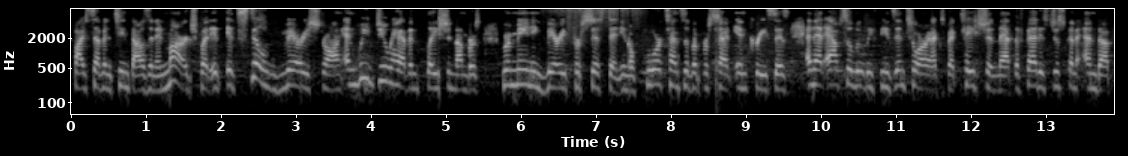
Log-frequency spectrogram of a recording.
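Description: A middle-aged woman economist speaking as a guest in a live TV interview over a remote video link, talking quickly with frequent restarts and repeated words. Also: mid-range voice, a little hiss or hum, poor audio. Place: home room with plant.

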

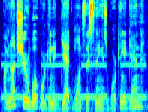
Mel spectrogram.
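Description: A man's voice: medium pitch, fairly quick, noisy background, close to an everyday voice. An actor playing a wary, determined man in his thirties in a video game, with a dry, questioning manner. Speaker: game protagonist. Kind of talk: video game character dialogue. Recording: music behind game dialogue.

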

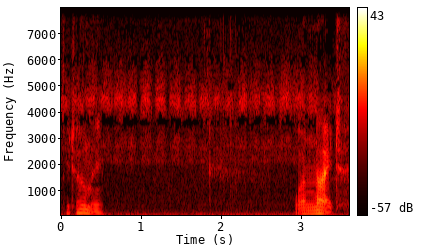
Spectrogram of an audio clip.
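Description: An actor playing a stern, imperious gentleman archaeologist in a radio drama, clipped and demanding in manner. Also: medium pitch, lively intonation, very slow, highs cut off, background noise. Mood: restrained disapproval. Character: Sir Arthur Evans, stern, imperious English gentleman archaeologist.

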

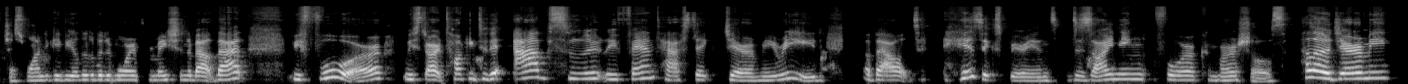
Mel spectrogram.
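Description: A woman's voice: mid-range voice, expressive, normal speed. A woman in her fifties hosting an interview over a video call from an indoor room. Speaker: host, guild chairperson. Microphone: computer mic on a video call.

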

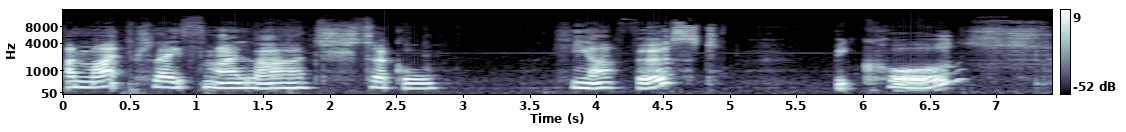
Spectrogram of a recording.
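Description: An Australian woman with a tired, croaky voice chatting casually and laughing as she demonstrates card making at her craft desk. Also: mid-range voice, expressive, extremely slow, long pauses. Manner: chatty, laughs often, mutters to herself while working. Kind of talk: casual crafting tutorial chat. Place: indoor craft desk, overhead camera.

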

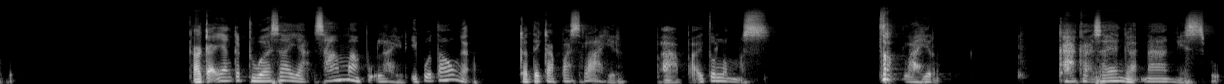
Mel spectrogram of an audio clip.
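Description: A middle-aged man preaches with a Javanese accent at a medium pitch. He mixes religious teaching with storytelling in a conversational manner. He often turns to address his listeners directly. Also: breathy edge. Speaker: Islamic preacher. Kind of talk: sermon with personal storytelling.

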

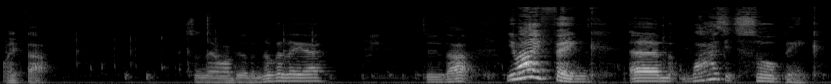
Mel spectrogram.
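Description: A male host chatting casually while building in a game, rambling with lots of fillers and restarts, sometimes bursting into excited exclamations. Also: on the high side, slow pace, pauses often. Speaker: gameplay channel host.

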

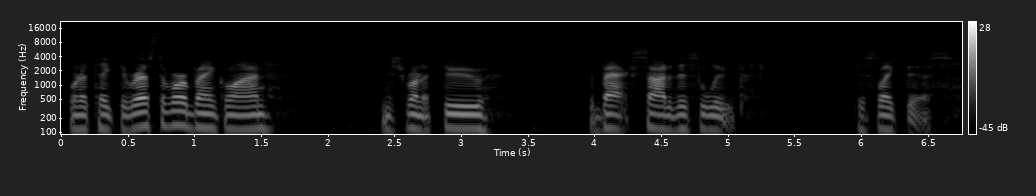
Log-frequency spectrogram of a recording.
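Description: Bright-voiced man giving a casual tutorial. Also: mid-range voice, steady tone, moderate pace, no room sound. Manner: plain-spoken, informal, explanatory. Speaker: bushcraft demonstrator, host. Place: outdoors in woodland.

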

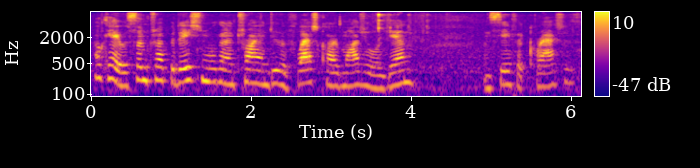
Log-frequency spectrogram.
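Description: A woman with a low, dark voice talks through a screen-recorded software tutorial in a rambling, opinionated way, stopping to correct herself as she goes. The sound is muffled and lo-fi, with a faint hiss underneath. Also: moderate pace.

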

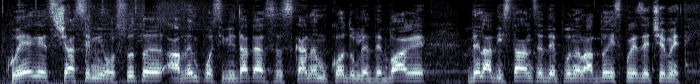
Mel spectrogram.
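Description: A man's voice: fairly high pitch, steady tone, darkish tone, faint music behind. A man in his thirties presenting and demonstrating a product in a large warehouse, upbeat and scripted. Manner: upbeat, demonstrating while walking and working.

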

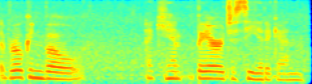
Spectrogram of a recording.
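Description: A woman's voice: medium pitch, steady tone, moderate pace, background noise, close to an everyday voice. A woman playing a pleading, heartbroken young musician of the early 1900s in an audio drama. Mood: wounded, pleading. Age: young adult.

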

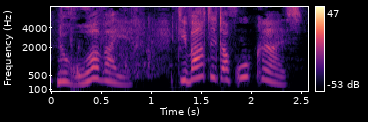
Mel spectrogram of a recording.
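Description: An actress playing an eager, chirpy child who loves birds, in a 1950s German radio play. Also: female voice, high-pitched, very animated, unhurried, fairly bright tone, exaggerated voice. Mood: excited. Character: eager, bird-loving child of lakeside angler. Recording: faintly noisy old radio recording.

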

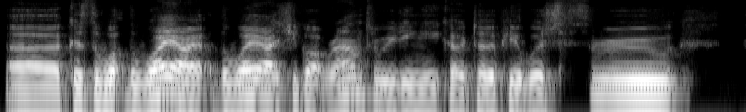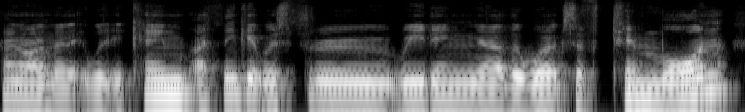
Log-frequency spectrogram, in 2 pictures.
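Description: A man with a mellow, slightly high voice talks casually as a co-interviewer on a video call. He is discursive and halting, often starting a thought again. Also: steady tone, clear, resonant tone, muffled recording. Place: indoors, book-lined room at home, on a video call.

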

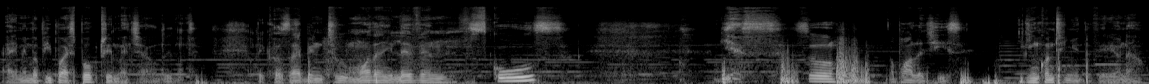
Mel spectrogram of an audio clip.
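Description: A man's voice: a bass voice, a little mellow, poor audio. A young man from Zimbabwe with a Zimbabwean accent, chatting casually to camera in an informal storytelling way, like a vlogger speaking close into a phone. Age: young adult. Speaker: vlogger, drift fan page host. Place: small plain indoor room. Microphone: phone held close to the mouth. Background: background music.

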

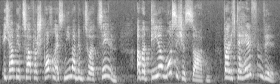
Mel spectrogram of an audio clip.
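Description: An actress playing an affectionate, earnest little girl in a fairy-tale radio play, with a husky, childlike voice. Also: high-pitched, very animated, fairly quick. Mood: earnest, worried.

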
